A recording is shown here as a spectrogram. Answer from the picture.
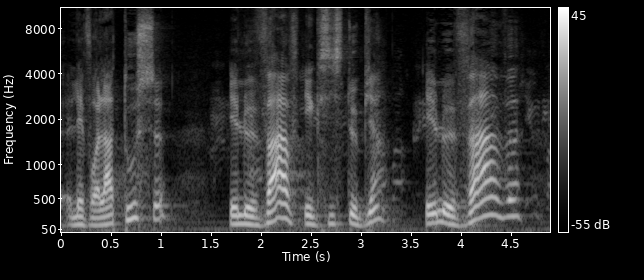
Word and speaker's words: vav: pas la lettre W il prononc tout simplement le va ve mais ils n'ont jamais prononcé le W mais les gens en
